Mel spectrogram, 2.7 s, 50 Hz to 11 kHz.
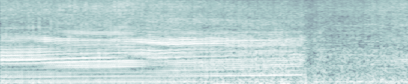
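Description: A KTM 1390 Super Duke R motorcycle fitted with an aftermarket exhaust holds a loud, steady, throaty engine drone close by, then the pitch shifts briefly before settling again.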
